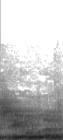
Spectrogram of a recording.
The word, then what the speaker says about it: Shayola: My name is Shayola, it rhymes with Crayola.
